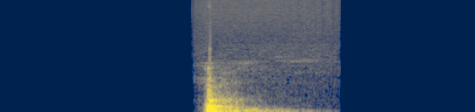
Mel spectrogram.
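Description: A chess program's move sound effect: a single short thud about a second in, dying away within half a second. It marks a piece being moved to an empty square, a quiet move rather than a capture.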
